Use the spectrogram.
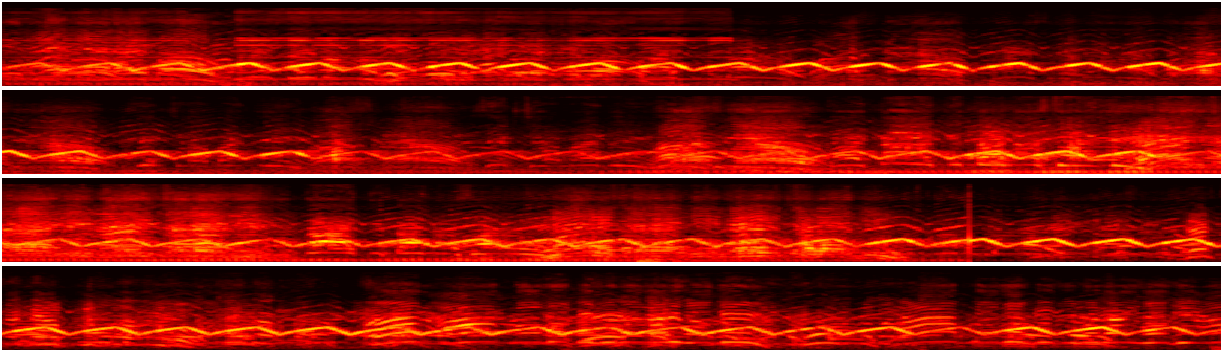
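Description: A loud wailing ambulance siren cycles rapidly up and down for a long stretch, close by, at a protest, with crowd voices and traffic noise underneath.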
